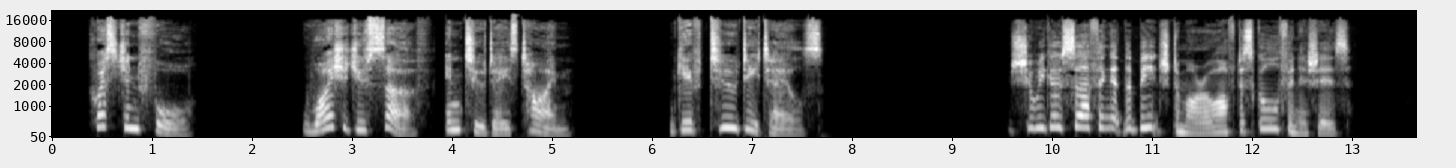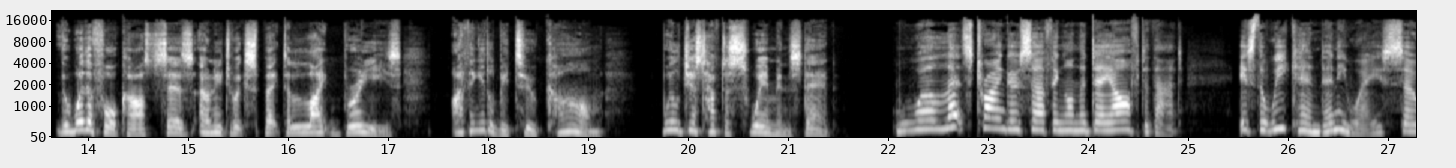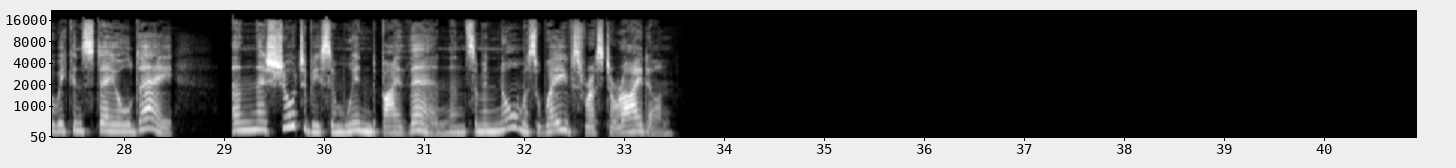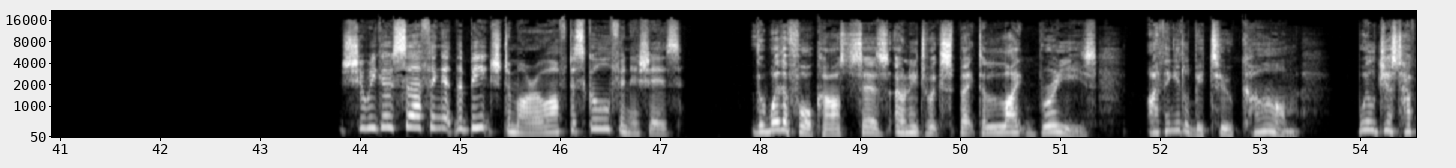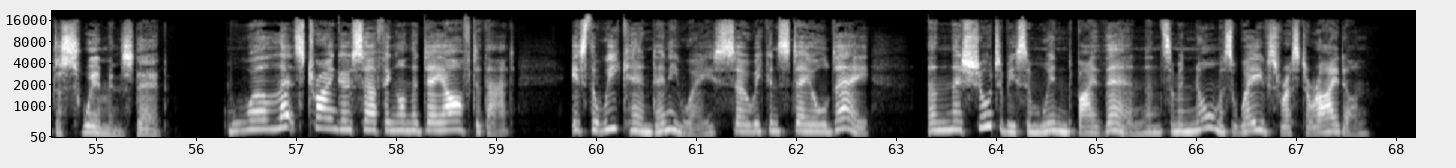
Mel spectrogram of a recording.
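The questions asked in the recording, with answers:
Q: Why should you surf in 2 days' time?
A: There will be wind and enormous waves; it's the weekend so you can stay all day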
